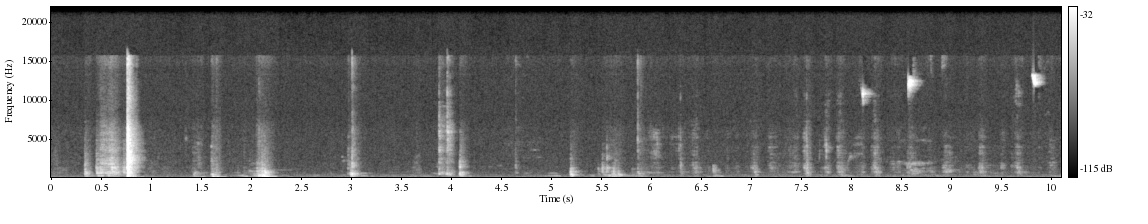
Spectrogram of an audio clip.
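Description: Faint scattered clicks and ticks of a screwdriver working the screws of an electrical box cover, with a sharper click about a second in and a few brief, faint high squeaks near the end.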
